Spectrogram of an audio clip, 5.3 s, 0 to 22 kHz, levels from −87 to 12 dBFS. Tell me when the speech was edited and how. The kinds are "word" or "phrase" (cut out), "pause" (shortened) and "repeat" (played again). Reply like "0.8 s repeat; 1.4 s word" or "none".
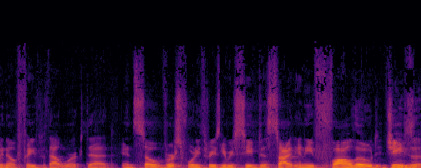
1.0 s word; 1.5 s pause; 2.7 s phrase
